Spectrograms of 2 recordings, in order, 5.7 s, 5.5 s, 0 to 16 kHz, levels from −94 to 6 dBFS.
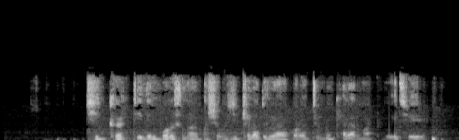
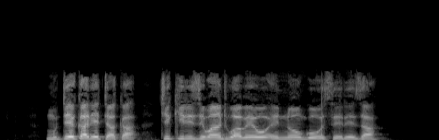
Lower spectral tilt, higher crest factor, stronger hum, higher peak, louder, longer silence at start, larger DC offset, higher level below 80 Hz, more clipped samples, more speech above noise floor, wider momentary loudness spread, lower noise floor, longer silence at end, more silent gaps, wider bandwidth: second, -2 dB/octave vs -4.5 dB/octave; about the same, 22 dB vs 20 dB; neither; first, 0 dBFS vs -8 dBFS; first, -19 LUFS vs -27 LUFS; first, 1.1 s vs 0.6 s; neither; first, -60 dBFS vs -70 dBFS; neither; second, 43 dB vs over 63 dB; second, 13 LU vs 16 LU; second, -64 dBFS vs under -90 dBFS; second, 0.3 s vs 0.8 s; neither; about the same, 8.2 kHz vs 8 kHz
